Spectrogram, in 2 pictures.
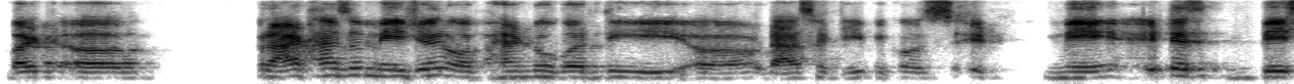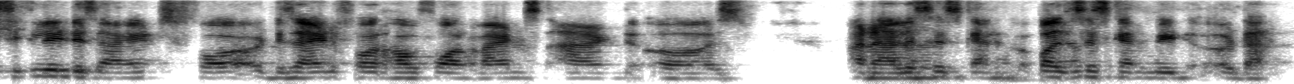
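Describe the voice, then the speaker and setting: A man presenting a live software demonstration as a webinar trainer, speaking haltingly and often repeating or correcting himself. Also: on the high side, steady tone, poor audio.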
